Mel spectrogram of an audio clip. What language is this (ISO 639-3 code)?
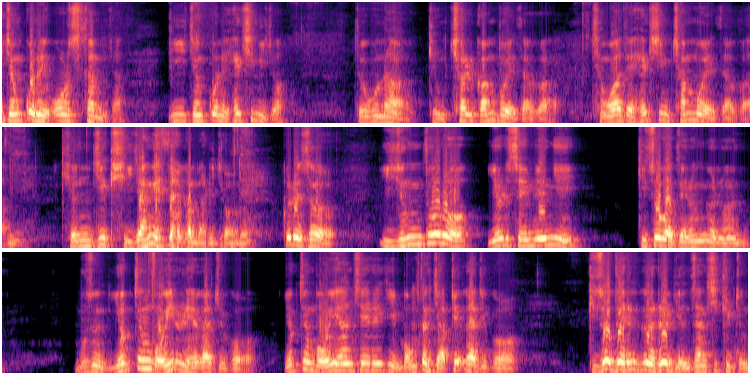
kor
